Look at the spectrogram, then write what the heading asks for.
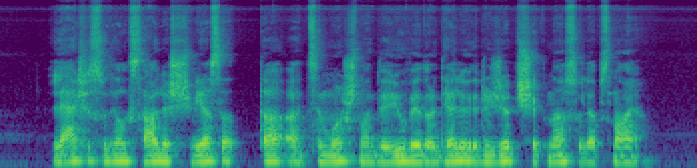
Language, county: Lithuanian, Kaunas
